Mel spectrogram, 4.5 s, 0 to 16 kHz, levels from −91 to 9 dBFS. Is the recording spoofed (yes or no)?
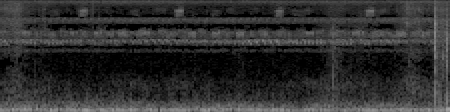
no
